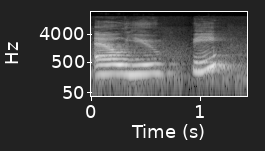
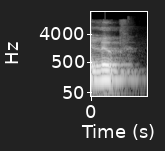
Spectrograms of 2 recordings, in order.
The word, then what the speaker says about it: Loop: so another Colombian startups l p if I'm pronouncing that correctly let's welcome them on stage hi everyone how are you it's actually loop loop perfect I love how that sounds and I am very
